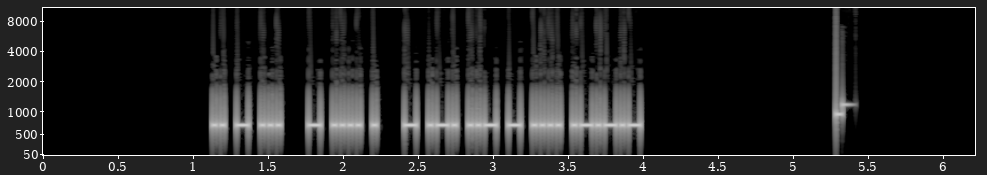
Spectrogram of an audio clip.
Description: Morse code, heard as a keyed tone, about 44 wpm, 700 Hz. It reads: ITS THE TRUTH.
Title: Sentences from Top 800 Words 45wpm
